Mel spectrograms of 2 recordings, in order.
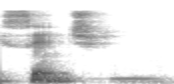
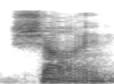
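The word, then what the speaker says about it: sinh: same way shy and in america it is strictly cinch you don't want to say shine in an american classroom that might get you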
